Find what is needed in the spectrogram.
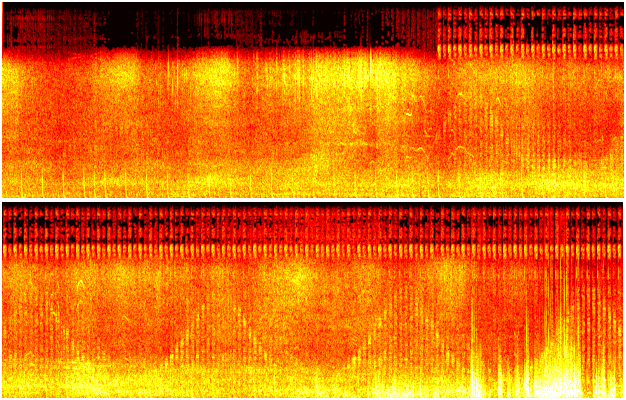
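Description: Rumble of military jet aircraft flying over in formation, a large jet with two fighters, growing steadily louder and loudest near the end as they pass, with wind buffeting the microphone.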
